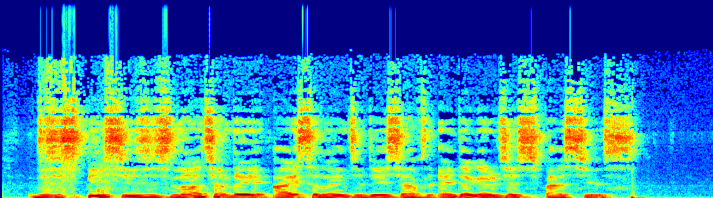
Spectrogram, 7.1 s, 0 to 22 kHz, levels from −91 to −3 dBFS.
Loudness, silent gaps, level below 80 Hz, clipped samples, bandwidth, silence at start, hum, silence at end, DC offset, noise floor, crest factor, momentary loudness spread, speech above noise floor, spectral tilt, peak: -10 LUFS; none; -32 dBFS; under 0.1%; 16.5 kHz; 0.05 s; none; 0.5 s; under 0.1%; -39 dBFS; 12 dB; 6 LU; 29 dB; -4 dB/octave; 0 dBFS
